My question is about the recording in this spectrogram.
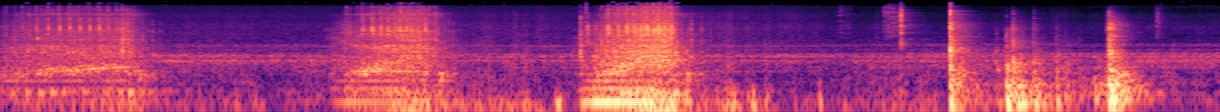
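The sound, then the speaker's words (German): A sewing machine shortening a pair of trousers runs in several short bursts, its motor whirring up and stopping, with clicks and small knocks of handling fabric and parts in between; no talking. “Ich versuche gerade eine Hose zu kürzen.”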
